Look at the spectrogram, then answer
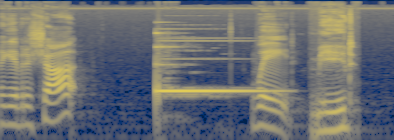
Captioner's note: ding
